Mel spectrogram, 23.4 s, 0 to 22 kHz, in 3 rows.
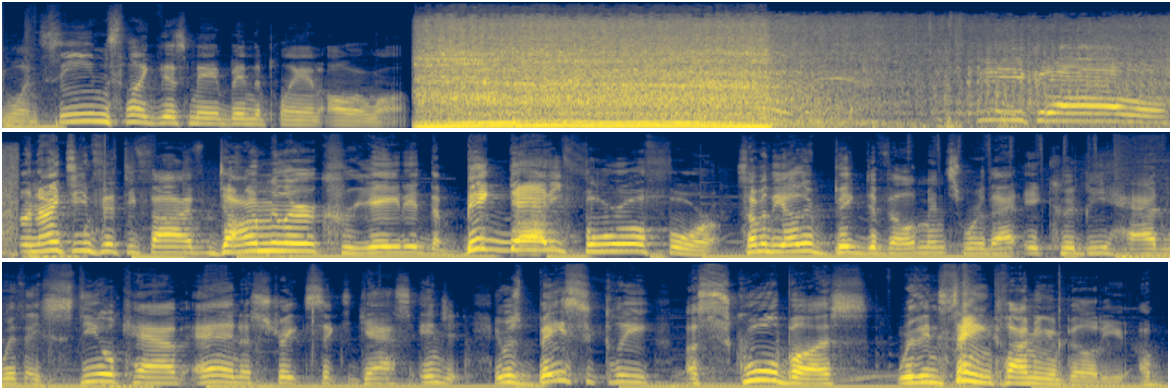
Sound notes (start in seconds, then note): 2.7 engine roaring; 6.7 speaking foreign language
